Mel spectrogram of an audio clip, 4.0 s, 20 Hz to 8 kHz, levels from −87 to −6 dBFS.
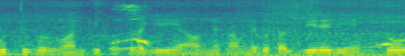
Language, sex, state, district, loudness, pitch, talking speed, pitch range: Hindi, male, Uttar Pradesh, Hamirpur, -16 LUFS, 115 Hz, 190 wpm, 110-115 Hz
